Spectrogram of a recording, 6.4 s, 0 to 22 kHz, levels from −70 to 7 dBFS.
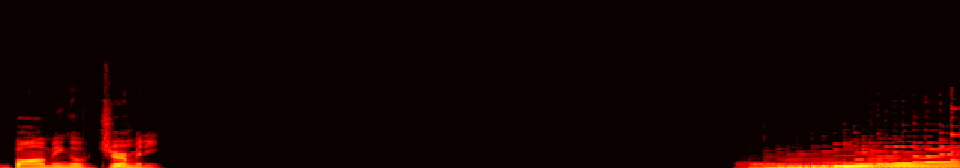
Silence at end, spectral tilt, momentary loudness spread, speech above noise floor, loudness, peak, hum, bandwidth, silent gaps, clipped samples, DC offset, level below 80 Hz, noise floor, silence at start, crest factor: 0 s; -7.5 dB/octave; 13 LU; over 69 dB; -20 LUFS; -6 dBFS; none; 9.2 kHz; 3.76-4.88 s; under 0.1%; under 0.1%; -60 dBFS; under -90 dBFS; 0 s; 18 dB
